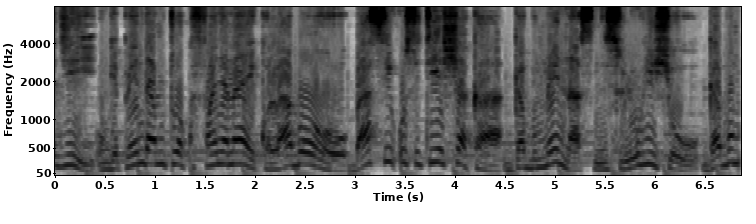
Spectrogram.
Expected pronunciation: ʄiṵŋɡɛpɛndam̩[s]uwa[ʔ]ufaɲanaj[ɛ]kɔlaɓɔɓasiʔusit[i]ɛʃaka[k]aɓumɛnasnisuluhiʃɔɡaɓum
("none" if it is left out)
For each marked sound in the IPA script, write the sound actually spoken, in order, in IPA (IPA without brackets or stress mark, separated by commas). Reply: t, k, ɛ, i, ɡ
